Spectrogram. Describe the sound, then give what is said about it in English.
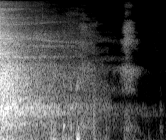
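A single explosive burst that blends a sneeze into a cough, its breathy rush fading over about a second before a faint short exhale. “Which was a sneeze cough and cum.”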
